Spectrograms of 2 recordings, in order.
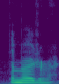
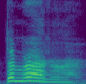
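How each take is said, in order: First: Said in the usual way. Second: Loud, higher mock-horror cry; dramatic exclamation. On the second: Player repeating the story's reveal of the murderer, dramatic exclamation. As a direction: blurt it out big and melodramatic.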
